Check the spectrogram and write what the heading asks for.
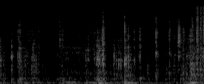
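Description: Faint, irregular small clicks and rustles of a plastic mail package being handled and opened.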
